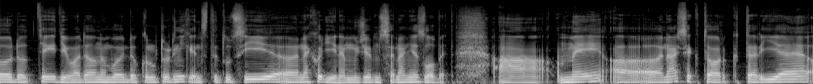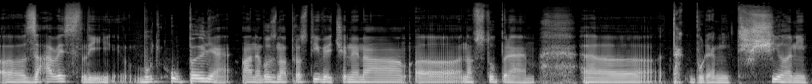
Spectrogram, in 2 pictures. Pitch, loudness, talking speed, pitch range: 110 Hz, -16 LUFS, 120 wpm, 105-120 Hz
